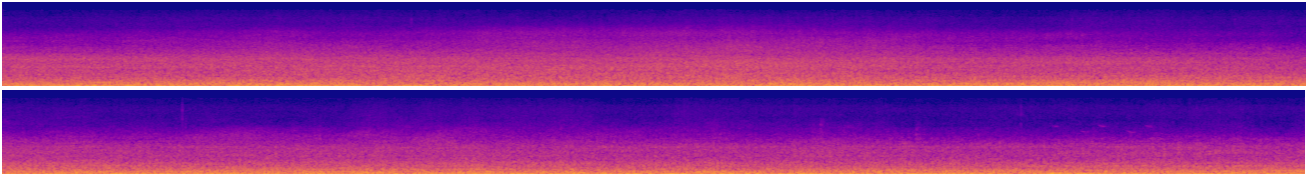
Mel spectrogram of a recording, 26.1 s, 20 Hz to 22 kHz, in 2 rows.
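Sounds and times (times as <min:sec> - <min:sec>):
car engine and tyre rumble: 0:00.0 - 0:26.0.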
